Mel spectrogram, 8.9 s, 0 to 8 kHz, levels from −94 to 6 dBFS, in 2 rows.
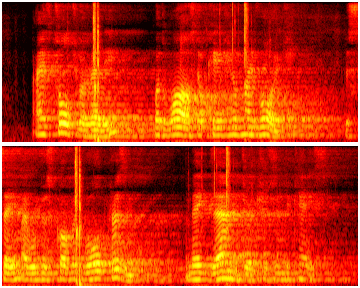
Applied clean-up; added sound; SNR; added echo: none; Packing tape, duct tape; 12 dB; reverberation time 2.2 s.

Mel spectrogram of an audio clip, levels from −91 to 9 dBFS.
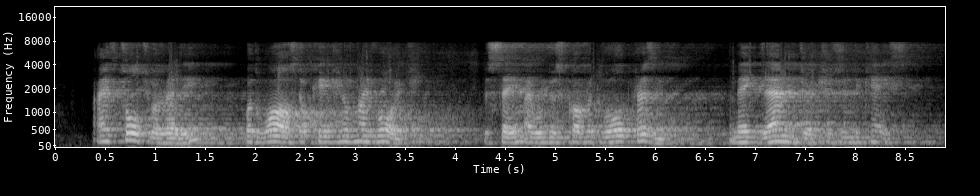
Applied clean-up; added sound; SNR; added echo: neural separator model SepFormer DNS4.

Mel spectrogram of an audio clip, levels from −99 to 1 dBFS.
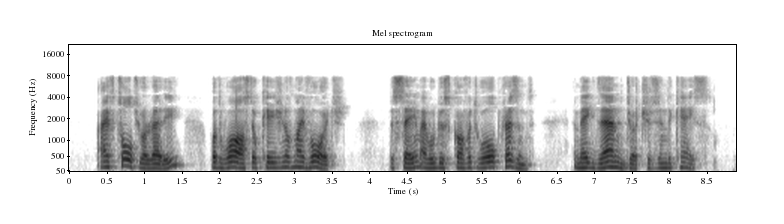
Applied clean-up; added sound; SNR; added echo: none; none; none; none.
